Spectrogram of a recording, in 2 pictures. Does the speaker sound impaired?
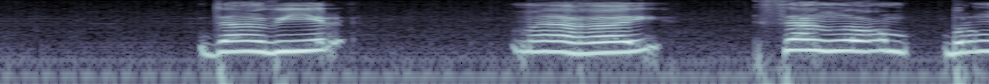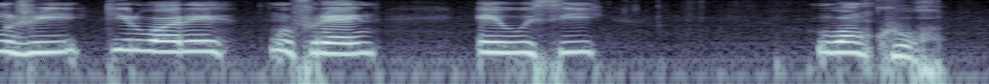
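Yes: Down syndrome; congenital, heart malformation, heart surgery at age one after staphylococcus aureus, later reoperated; swallowing problems, slowness, childhood speech therapy to tone tongue.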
